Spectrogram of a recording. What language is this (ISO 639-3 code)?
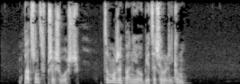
pol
